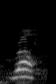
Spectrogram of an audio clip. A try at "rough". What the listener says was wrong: Excellent, rough.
